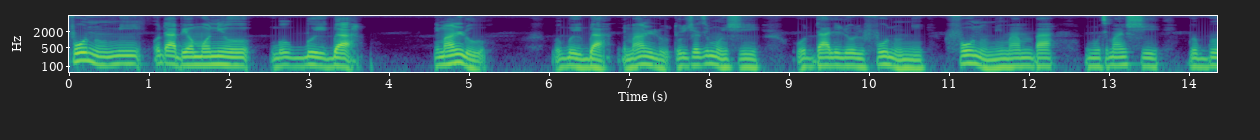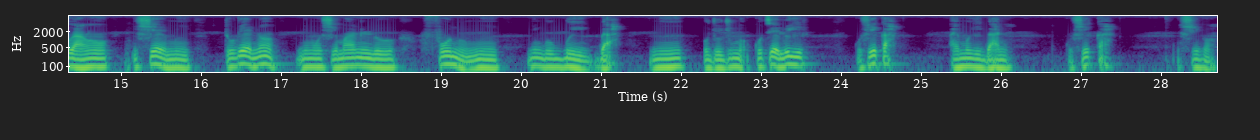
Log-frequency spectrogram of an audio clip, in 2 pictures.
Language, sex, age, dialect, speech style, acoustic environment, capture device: Yoruba, male, 35-44, Nigeria - Nigerian Standard, relaxed, silence, mobile / Linux / Chrome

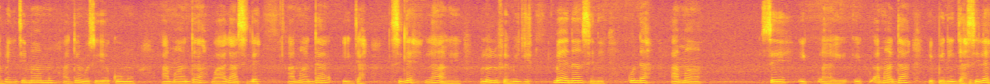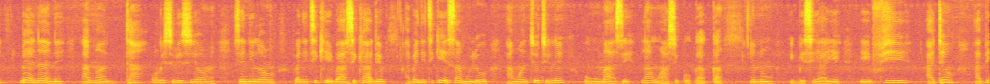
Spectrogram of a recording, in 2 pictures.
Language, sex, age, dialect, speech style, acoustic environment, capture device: Yoruba, male, 25-34, Nigeria - Ibadan, focused; happy; relaxed, silence; nature, mobile / Linux / Chrome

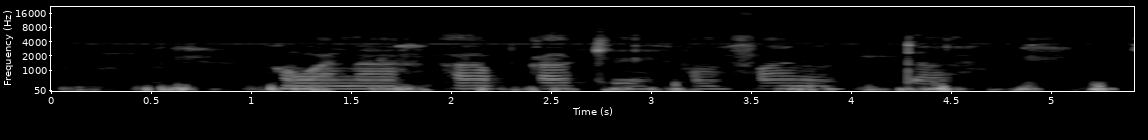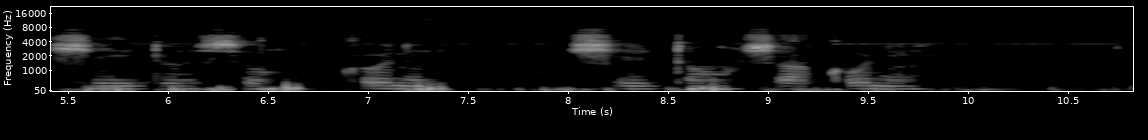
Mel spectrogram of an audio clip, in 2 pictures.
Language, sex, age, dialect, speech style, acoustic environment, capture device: Hausa, male, 25-34, Nigeria - Nigerian Standard, focused, nature, mobile / Linux / Chrome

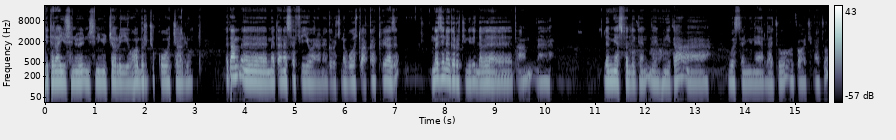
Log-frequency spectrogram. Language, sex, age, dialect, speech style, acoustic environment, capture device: Amharic, male, 25-34, Ethiopia - Addis Ababa, relaxed, nature, mobile / Linux / Chrome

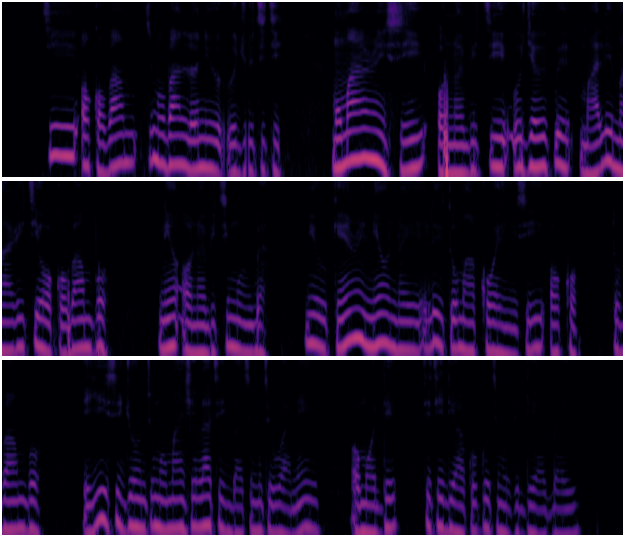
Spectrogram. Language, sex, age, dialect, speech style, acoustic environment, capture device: Yoruba, male, 25-34, Nigeria - Ijebu, stressed, silence, mobile / Linux / Chrome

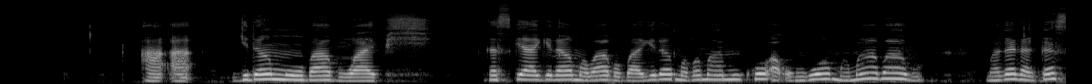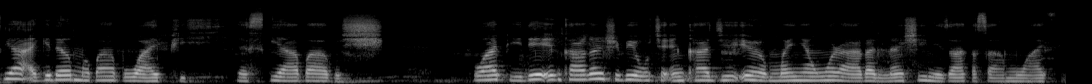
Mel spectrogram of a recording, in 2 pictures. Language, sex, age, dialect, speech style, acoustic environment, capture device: Hausa, female, 35-44, Nigeria - Katsina, happy; nervous; anxious, appliances; silence; nature, mobile / Linux / Chrome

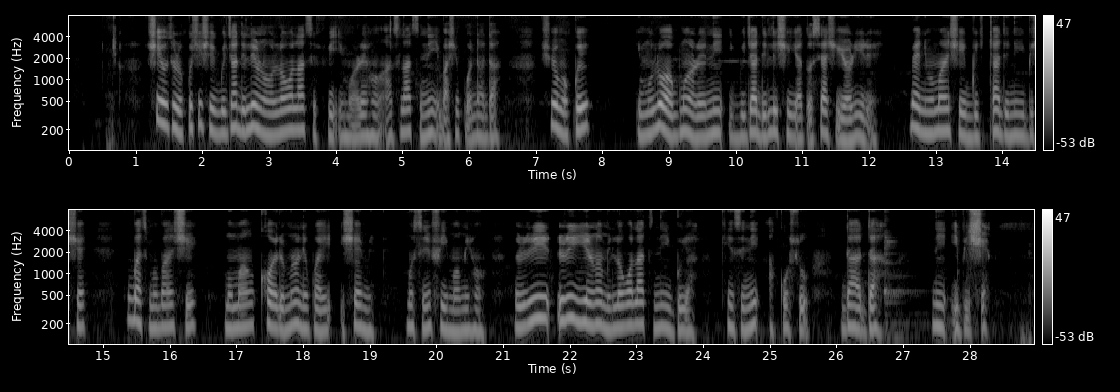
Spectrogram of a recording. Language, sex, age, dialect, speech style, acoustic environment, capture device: Yoruba, female, 25-34, Nigeria - Lagos Yoruba, relaxed, silence; nature, mobile / Linux / Chrome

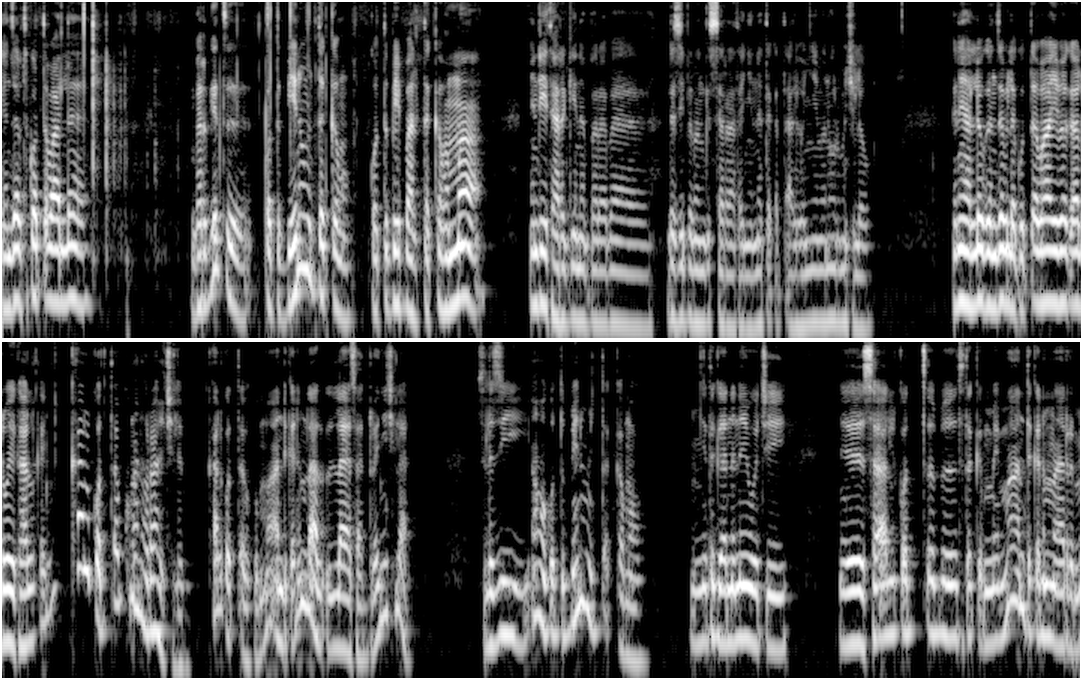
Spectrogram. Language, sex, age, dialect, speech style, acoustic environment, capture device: Amharic, male, 35-44, Ethiopia - Addis Ababa, stressed, silence, mobile / Linux / Chrome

